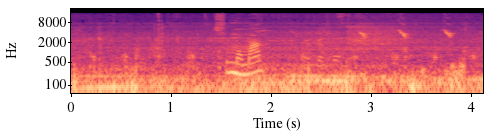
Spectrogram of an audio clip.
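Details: Chicks beside their mother in a farmyard: one loud, harmonic, rising-falling call, followed by a few thin, high, downslurred peeps, with low rumble and faint talking in the background.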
